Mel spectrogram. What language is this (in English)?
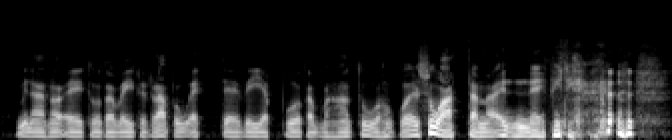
Finnish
